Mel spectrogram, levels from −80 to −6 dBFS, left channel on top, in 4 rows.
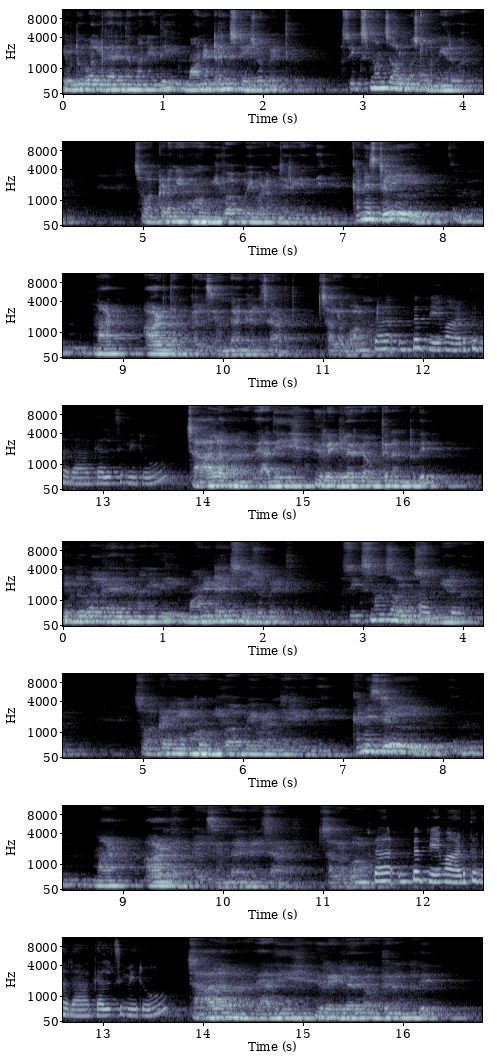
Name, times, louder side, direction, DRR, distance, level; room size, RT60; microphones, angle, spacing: voice 1, 0.0-2.4 2.8-4.0 4.9-10.6 11.0-11.5 13.8-16.3, left 2 dB, 70° left, 1 dB, 1.1 m, -30 dB
voice 2, 3.6-4.1 5.4-5.7 9.3-9.5 11.3-13.7, right 4 dB, 35° right, 12 dB, 0.3 m, -34 dB
9.2 x 4.2 x 5.0 m, 1.4 s
head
